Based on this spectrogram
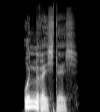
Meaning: incorrect
- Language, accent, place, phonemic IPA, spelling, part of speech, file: German, Germany, Berlin, /ˈʊnˌʁɪçtɪç/, unrichtig, adjective, De-unrichtig.ogg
